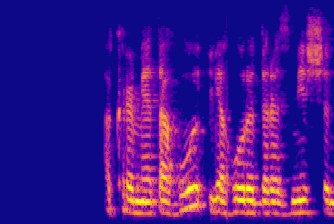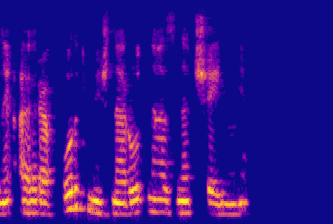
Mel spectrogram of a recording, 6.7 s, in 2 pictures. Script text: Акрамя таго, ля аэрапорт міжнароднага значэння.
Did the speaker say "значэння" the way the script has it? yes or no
yes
